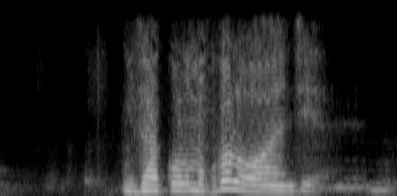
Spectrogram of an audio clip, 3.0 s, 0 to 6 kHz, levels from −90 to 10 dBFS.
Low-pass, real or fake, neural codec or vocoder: 5.4 kHz; fake; codec, 16 kHz in and 24 kHz out, 0.4 kbps, LongCat-Audio-Codec, fine tuned four codebook decoder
